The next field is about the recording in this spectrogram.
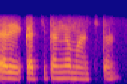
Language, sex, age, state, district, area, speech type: Telugu, female, 18-30, Telangana, Kamareddy, urban, conversation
